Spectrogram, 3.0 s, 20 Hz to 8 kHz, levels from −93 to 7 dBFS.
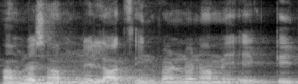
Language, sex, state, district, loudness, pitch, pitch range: Bengali, male, West Bengal, North 24 Parganas, -16 LUFS, 140 Hz, 135-145 Hz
